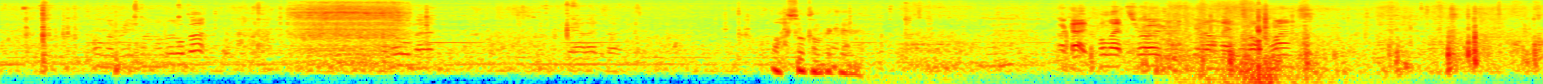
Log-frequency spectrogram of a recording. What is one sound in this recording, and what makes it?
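Wind blows across the open water.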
